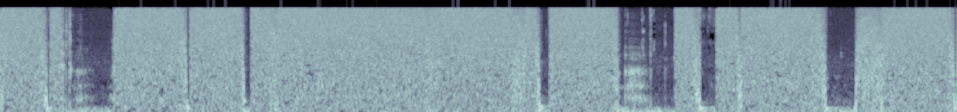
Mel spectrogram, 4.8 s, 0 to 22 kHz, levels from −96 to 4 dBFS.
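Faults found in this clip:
Samples built from the wrong bytes, throughout: loud white noise over the speech. Decoder byte order or alignment off, so low bits become high.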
